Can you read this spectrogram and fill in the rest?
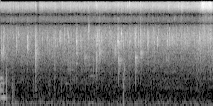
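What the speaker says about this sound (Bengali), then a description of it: "এগুলো একটু ভেজে নিব যেন কাঁচা গন্ধটা না আসে" Ginger garlic paste fries in hot oil in a pan for beef curry, giving a steady soft sizzle with scattered light pops and crackles throughout.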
